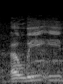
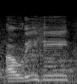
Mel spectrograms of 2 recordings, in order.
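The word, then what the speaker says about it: Aliʻi: ice cream and donuts how do you say the name of this building we're about to go to this Elite Tower Elite so the next building we are going to pass on the right is the alihi tower I'm glad that's how you say it because I had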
